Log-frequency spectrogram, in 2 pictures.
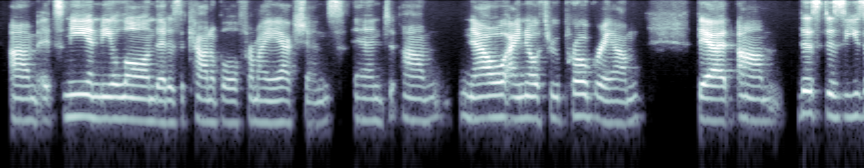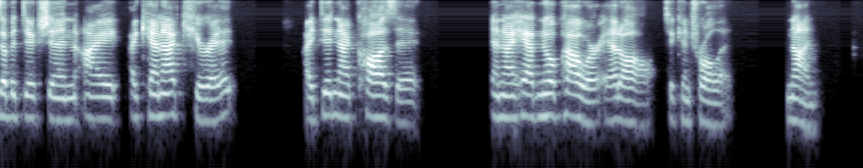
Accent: Cleveland, Ohio, United States; now in Akron, United States; I am from Cleveland, Ohio, currently living in Akron right now.

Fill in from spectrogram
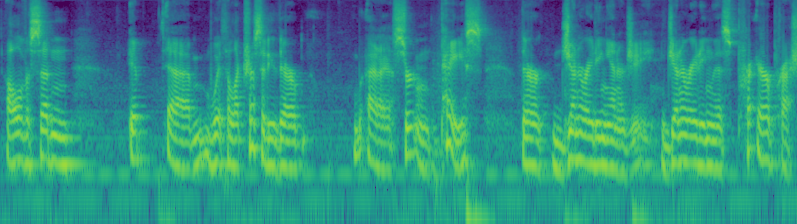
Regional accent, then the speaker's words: California, United States; I'm growing up in California.

